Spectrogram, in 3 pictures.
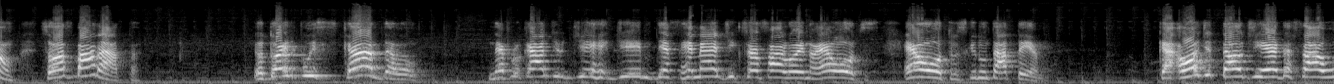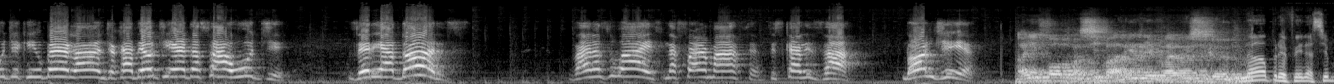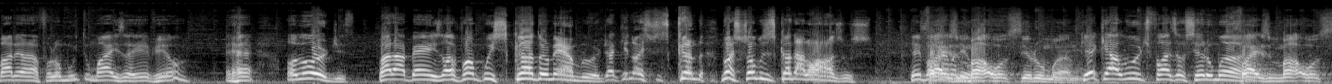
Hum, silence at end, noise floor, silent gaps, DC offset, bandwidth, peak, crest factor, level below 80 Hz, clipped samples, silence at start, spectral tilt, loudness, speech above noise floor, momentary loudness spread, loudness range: none; 0 s; -43 dBFS; none; under 0.1%; 18 kHz; 0 dBFS; 12 dB; -40 dBFS; 0.2%; 0 s; -4.5 dB/octave; -10 LUFS; 33 dB; 11 LU; 4 LU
